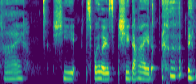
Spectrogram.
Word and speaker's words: Ai: I think her name is pronounced Ai.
